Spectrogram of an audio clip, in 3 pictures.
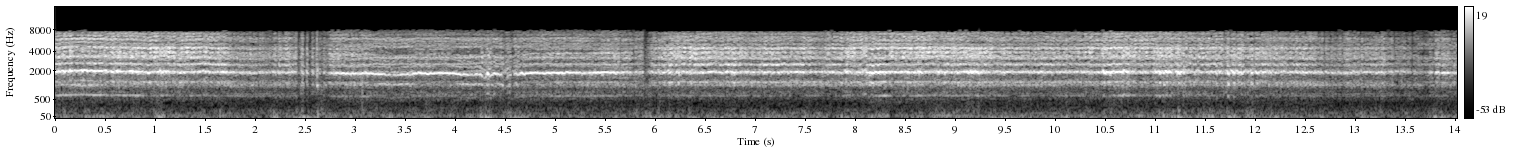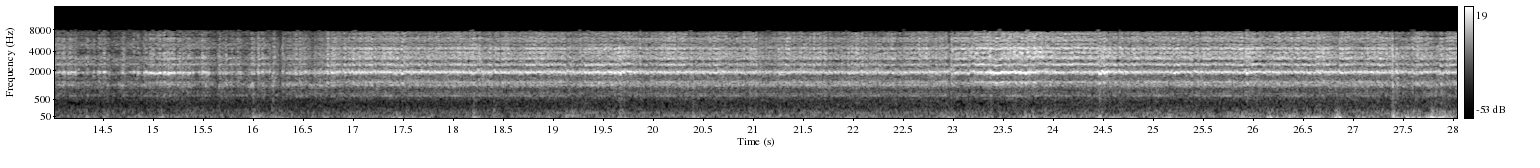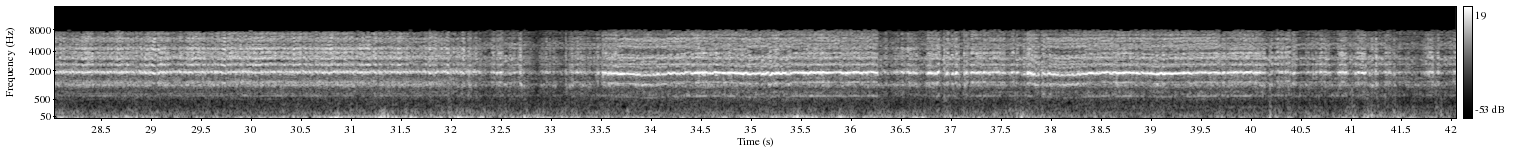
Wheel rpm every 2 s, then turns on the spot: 170, 160, 170, 170, 160, 170, 170, 160, 170, 170, 170, 170, 170, 170, 170, 170, 160, 170, 160, 160, 170.
none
